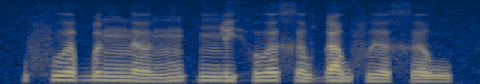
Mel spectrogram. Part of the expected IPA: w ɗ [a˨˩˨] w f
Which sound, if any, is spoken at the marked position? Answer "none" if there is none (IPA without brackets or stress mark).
a˧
